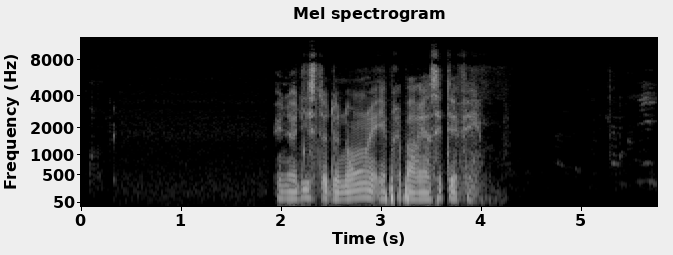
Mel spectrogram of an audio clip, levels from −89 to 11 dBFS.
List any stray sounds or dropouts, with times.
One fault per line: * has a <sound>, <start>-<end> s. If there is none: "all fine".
all fine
